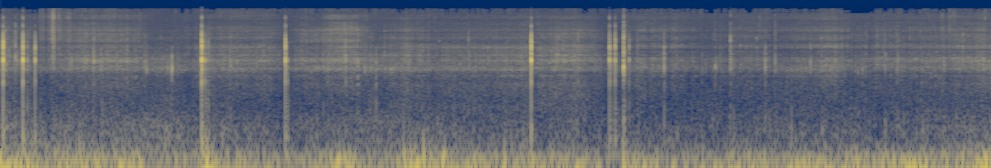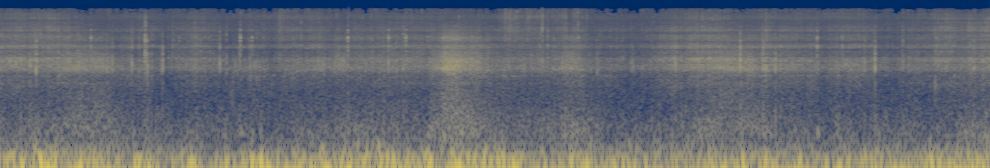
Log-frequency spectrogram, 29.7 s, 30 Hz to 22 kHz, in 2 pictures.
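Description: Wind rushing over a helmet camera's microphone while Rossignol Sin 7 skis carve and scrape across groomed snow, the scraping hiss swelling and fading with each turn. A few sharp clicks in the first ten seconds.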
